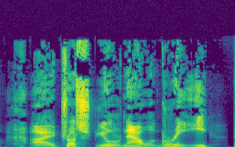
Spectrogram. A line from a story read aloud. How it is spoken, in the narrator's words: began Monix with a heavy laugh that shook the tree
